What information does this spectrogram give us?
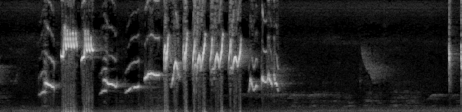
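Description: A hill blue flycatcher sings sweet, high whistled notes that slide up and down, then a quick run of bright, chattering twitters. The song lasts about three seconds.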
